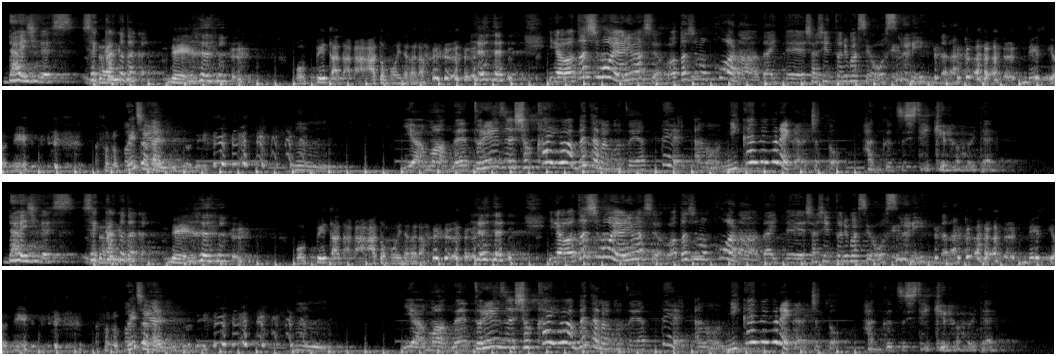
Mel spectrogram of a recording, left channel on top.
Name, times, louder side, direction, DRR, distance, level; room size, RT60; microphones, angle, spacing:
voice 1, 0.0-1.4 1.8-2.3 4.7-5.0 5.5-9.6 11.7-12.2 13.4-13.8 14.5-20.5, equal, 30° left, 4 dB, 2.6 m, -24 dB
voice 2, 0.8-1.2 1.6-2.0 2.3-2.4 2.9-4.8 6.9-7.0 8.9-9.0 9.3-13.6 17.6-17.8 19.2-19.3, equal, 55° left, 7 dB, 1.8 m, -25 dB
sound 1, 0.9-19.2, left 3 dB, 75° left, 1.1 m, -31 dB
29.0 x 21.5 x 7.9 m, 0.80 s
head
